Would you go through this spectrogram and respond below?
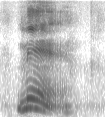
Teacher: or instead of man, ma’ with a nasalized /æ/, /æ/ sound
